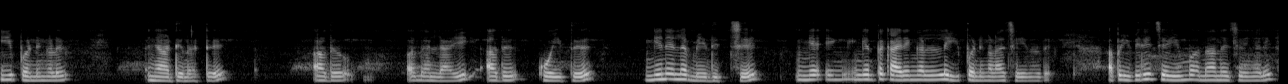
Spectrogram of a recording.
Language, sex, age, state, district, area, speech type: Malayalam, female, 30-45, Kerala, Kannur, rural, spontaneous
